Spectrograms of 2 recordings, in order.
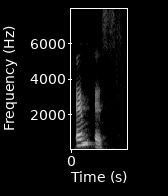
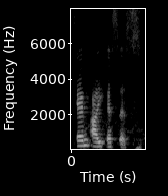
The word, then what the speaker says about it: Ms: Now, the second point is, let us understand the difference between MS, MRS, MISS. What is the difference? How do we pronounce them? MS stands for Ms, not Miss, Ms with Z.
